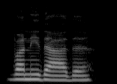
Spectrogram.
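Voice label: "vanidade", lingua sarda, female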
